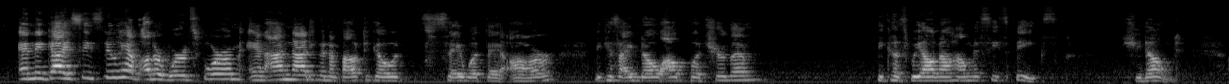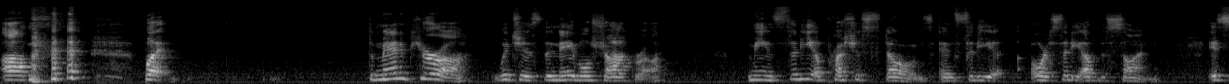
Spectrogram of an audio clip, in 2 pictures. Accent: American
